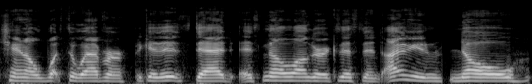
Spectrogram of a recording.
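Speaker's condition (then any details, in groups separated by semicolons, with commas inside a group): No condition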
